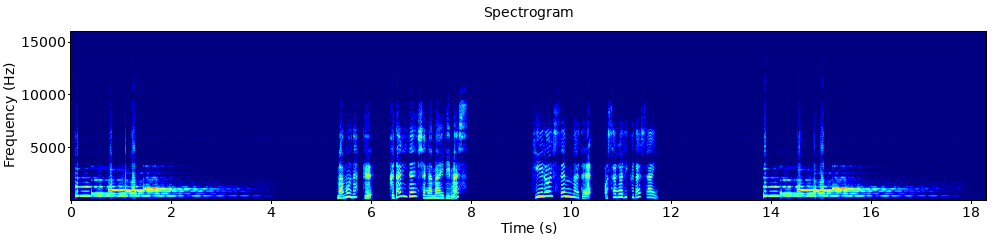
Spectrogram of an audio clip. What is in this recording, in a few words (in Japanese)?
kudari sekkin; atsugi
